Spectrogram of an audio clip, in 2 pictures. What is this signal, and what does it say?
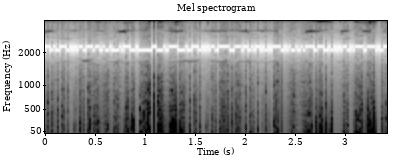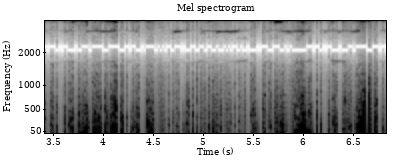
RTTY, about 45.45 baud. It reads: AS +COAST DEFENSE BATTLESHIPS+, BUT
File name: fsk170 / battleships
